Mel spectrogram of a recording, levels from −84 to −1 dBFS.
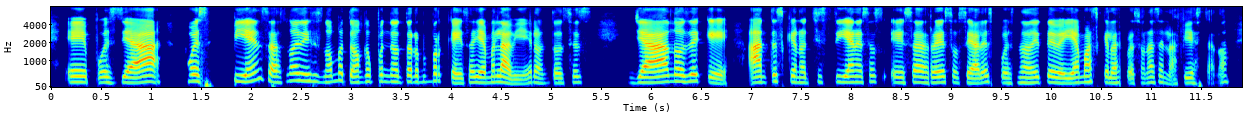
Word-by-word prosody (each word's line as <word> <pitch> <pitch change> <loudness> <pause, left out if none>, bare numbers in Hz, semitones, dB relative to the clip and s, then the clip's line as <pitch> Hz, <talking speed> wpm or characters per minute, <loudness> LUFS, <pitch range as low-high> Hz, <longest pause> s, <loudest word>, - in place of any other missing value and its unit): Eh, 215 0 +3
pues 200 -2 -4
ya, 210 +3 +6 0.2
pues 245 -1 +5 0.2
piensas, 240 - +2
¿no? 260 +2 -4
Y - - +1
dices: 250 -4 -3
"No, 215 +1 -7
me 275 +3 -8
tengo 205 0 -5
que 230 - -9
poner 230 0 -7
otra 225 +1 -1
ropa 220 0 -10
porque 250 -7 -2
esa 190 +4 -6
ya 195 -1 +3
me 210 - -7
la 205 -4 +4
vieron". 175 +5 -8
Entonces, 180 +4 -8 0.3
ya 200 +3 +7
no 240 0 -2
es 225 - -3
de 250 0 +1
que 175 -8 0 0.2
antes 210 +4 +3
que 220 - -4
no 195 - -5
existían 215 +2 +1
esas 215 +1 -4
esas 200 +1 -3
redes 205 +2 +1
sociales, 190 +1 -2
pues 185 0 -12
nadie 195 +1 -3
te 205 -1 0
veía 180 +1 +2
más 215 +2 -3
que 205 - -7
las 185 0 -5
personas 200 +3 -10
en 215 - -13
la - - -11
fiesta, 185 -1 -10
¿no? - - -14
210 Hz, 235 wpm, -23 LUFS, 195-225 Hz, 0.3 s, ya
